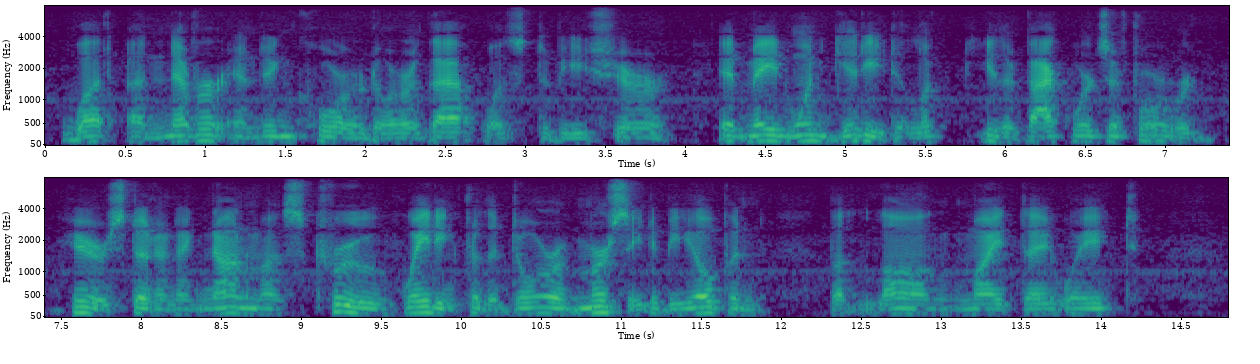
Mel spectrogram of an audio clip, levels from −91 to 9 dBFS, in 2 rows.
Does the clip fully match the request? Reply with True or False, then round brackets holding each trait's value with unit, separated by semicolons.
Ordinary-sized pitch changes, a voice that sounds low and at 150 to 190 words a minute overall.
False (2.0 semitones; 110 Hz; 160 wpm)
